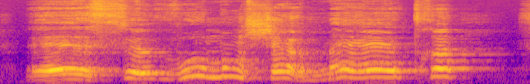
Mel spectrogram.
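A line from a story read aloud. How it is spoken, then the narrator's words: Exclaimed. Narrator (French): s'écria-t-il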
